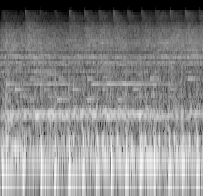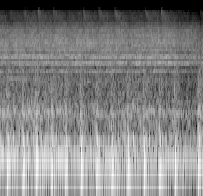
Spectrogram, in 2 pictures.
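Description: Live jazz trio of piano, bass and drum kit playing a driving closing number, with the drums keeping a steady, quick, busy beat under held chords.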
